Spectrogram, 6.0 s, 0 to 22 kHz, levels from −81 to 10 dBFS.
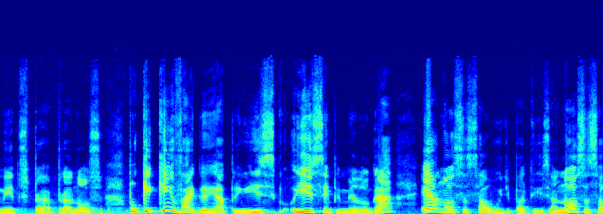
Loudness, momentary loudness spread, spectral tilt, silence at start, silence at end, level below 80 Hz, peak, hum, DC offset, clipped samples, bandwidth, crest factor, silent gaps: -22 LUFS; 7 LU; -4.5 dB/octave; 0 s; 0 s; -52 dBFS; -4 dBFS; none; under 0.1%; under 0.1%; 16.5 kHz; 18 dB; none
